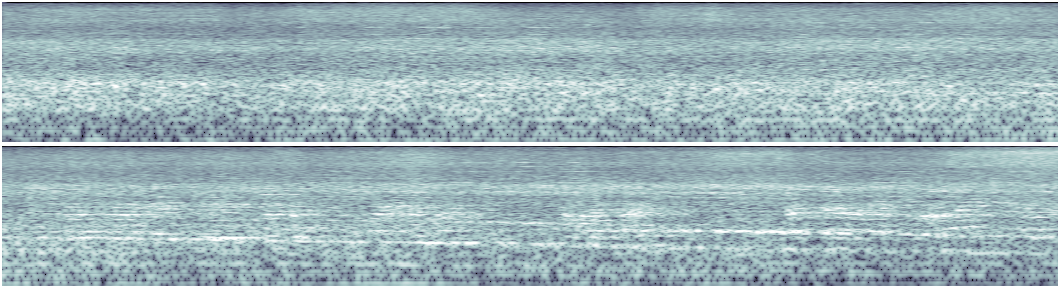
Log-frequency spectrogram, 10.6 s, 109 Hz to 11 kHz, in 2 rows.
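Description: Hankyu 8300 series electric train running along an underground station platform: a steady rumble of wheels and running gear, echoing in the enclosed station. Through the second half a motor whine slowly falls in pitch.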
